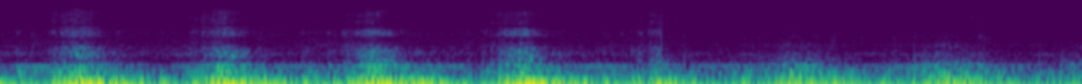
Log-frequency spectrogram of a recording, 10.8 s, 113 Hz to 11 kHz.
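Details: Ford Mustang Foxbody, big cam, first start after checks: idle rises and falls every 1.5 seconds, settles then hunts; TPS adjusted, timing reset at top dead center planned — surging idle.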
